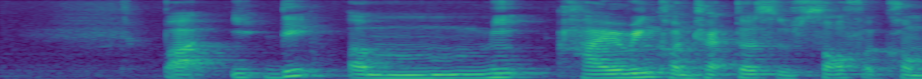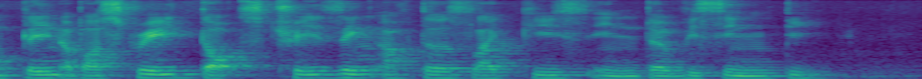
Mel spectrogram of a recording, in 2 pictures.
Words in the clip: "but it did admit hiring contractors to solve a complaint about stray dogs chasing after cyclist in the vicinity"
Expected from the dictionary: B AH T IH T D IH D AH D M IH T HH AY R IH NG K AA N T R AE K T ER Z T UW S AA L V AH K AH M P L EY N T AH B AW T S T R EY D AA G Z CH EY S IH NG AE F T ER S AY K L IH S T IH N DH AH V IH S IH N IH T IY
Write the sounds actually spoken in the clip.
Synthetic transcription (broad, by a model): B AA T IH T D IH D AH M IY T HH AY R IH NG K AA N T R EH K T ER S T UW S AA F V AH K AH M P L EY N AH B AW T S T R EY D AA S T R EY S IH NG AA F T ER S AY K IH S IH N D AH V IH S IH N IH T IY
